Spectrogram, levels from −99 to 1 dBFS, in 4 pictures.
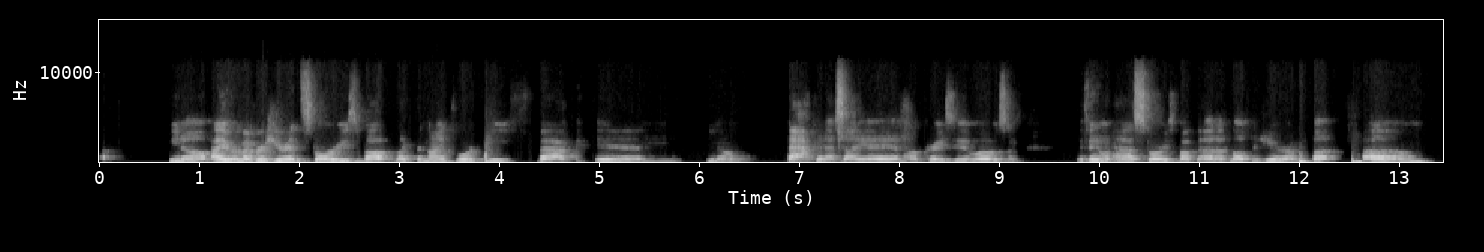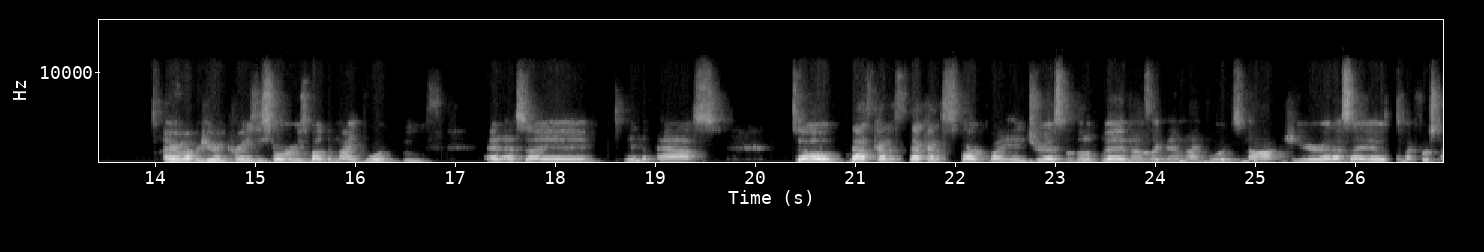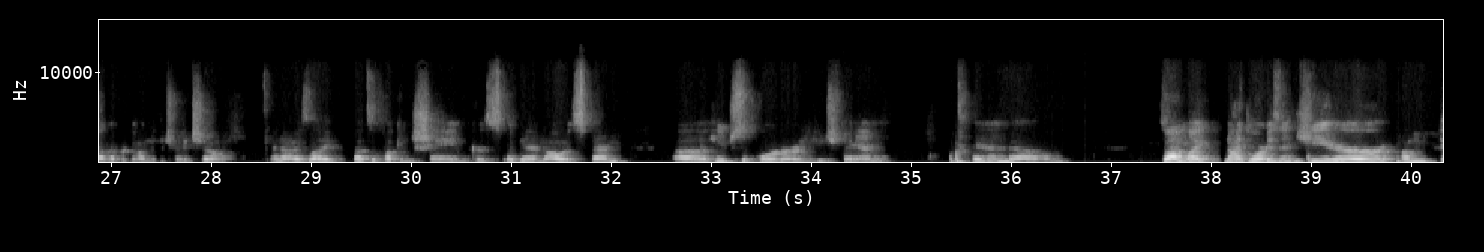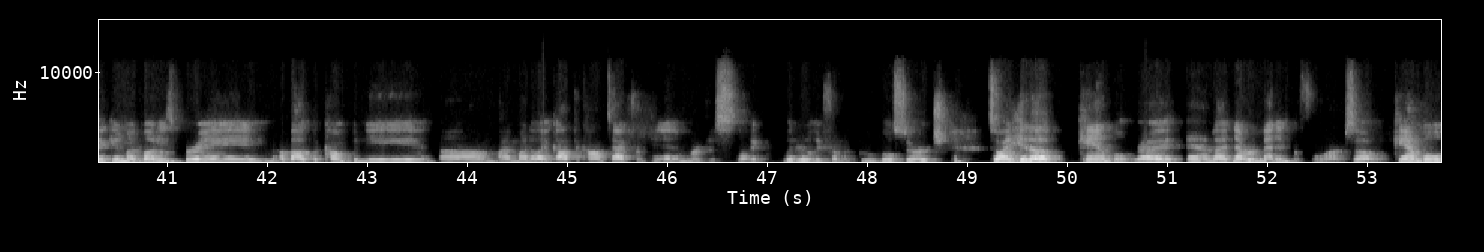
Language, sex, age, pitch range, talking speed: English, male, 20-39, 105-165 Hz, 175 wpm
